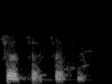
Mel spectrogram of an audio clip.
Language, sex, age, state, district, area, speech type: Marathi, male, 45-60, Maharashtra, Mumbai Suburban, urban, conversation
